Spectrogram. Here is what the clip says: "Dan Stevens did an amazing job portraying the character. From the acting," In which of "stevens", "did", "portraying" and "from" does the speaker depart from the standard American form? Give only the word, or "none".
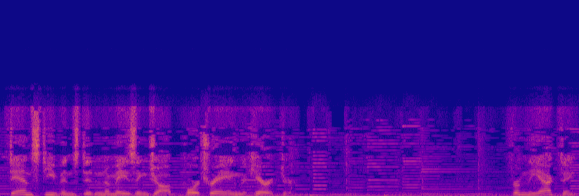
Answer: none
